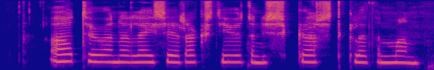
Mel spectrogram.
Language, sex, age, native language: Icelandic, female, 13, Icelandic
